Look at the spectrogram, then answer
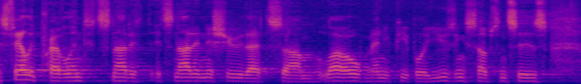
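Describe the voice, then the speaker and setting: A man with a Queens accent speaks at a medium pitch and moderate pace, with fairly even intonation. Noticeable background noise and audible room echo surround him. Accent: Queens, New York. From Queens, New York City. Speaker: psychologist and presenter on addiction. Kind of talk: conference presentation. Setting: conference room with audience, remote mic. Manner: frequent filler words and hesitations.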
